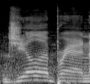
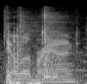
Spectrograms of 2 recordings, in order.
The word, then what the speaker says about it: Gillibrand: Yes, I meant Gillibrand, not Gillibrand.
